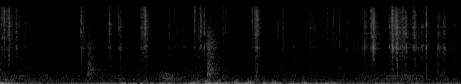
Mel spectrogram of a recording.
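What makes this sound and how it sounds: A red plastic slinky spring is stretched long and collapsed between the hands, its coils clacking together. The result is a quick run of bright, crackly clicks and rattling bursts over a low, steady rumble, with each burst dying away almost at once.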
